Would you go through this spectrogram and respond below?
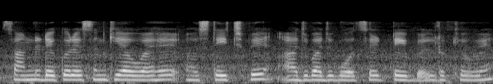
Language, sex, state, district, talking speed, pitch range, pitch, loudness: Hindi, male, Odisha, Nuapada, 180 wpm, 200-215 Hz, 210 Hz, -16 LUFS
